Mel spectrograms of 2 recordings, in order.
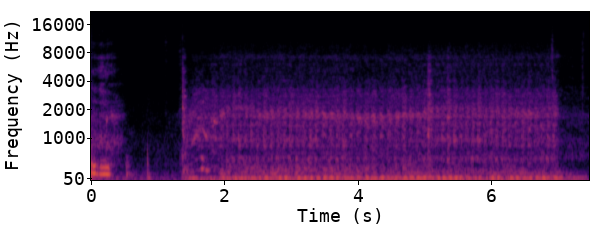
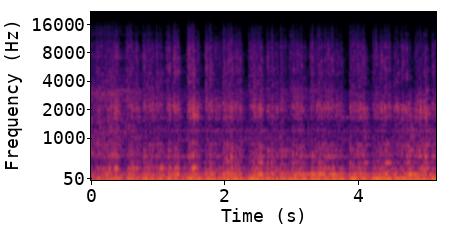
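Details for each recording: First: Engine just fitted with Aces Killshot Fusion fuel injection, first start attempt after loose battery terminal: starter churns steadily about five and a half seconds without catching; fuel had not yet reached the throttle body, so cranks long. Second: Big-cam engine just fitted with Aces Killshot Fusion fuel injection, just after first start: deep, uneven loping idle with heavy low rumble and no knocks or misses; a big cam running normally.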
